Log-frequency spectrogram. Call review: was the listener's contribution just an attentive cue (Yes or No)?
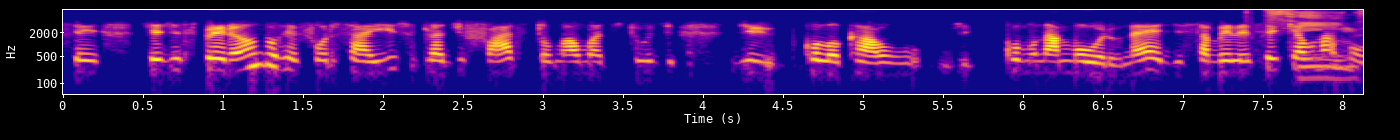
No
